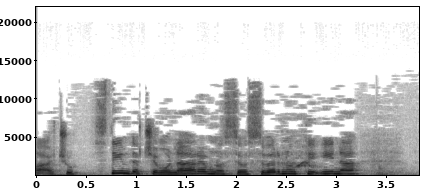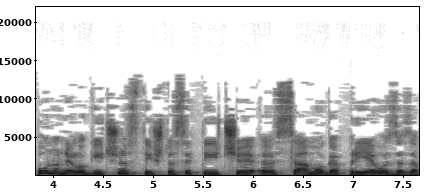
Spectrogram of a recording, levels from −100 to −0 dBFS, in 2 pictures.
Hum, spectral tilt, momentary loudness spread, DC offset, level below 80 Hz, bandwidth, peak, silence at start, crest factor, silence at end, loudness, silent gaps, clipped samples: none; -4.5 dB/octave; 6 LU; under 0.1%; -44 dBFS; 13 kHz; -2 dBFS; 0 s; 14 dB; 0 s; -16 LUFS; none; under 0.1%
